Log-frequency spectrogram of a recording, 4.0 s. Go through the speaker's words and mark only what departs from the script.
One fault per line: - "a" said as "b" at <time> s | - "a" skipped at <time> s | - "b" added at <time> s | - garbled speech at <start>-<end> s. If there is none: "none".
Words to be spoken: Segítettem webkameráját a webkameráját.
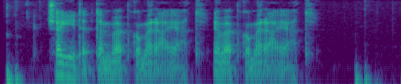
none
